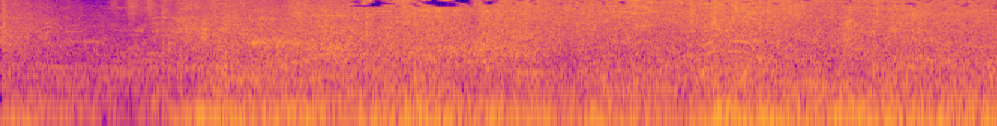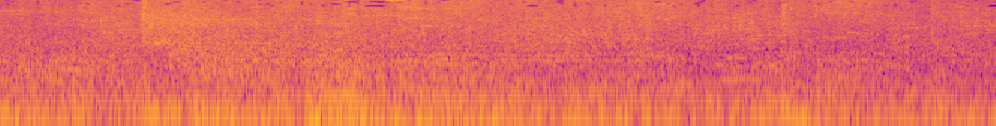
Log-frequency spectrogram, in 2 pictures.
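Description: Heavy magical blasts boom repeatedly.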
